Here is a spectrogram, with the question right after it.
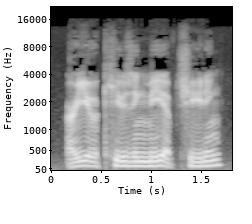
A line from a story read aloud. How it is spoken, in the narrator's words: Elliot snapped back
